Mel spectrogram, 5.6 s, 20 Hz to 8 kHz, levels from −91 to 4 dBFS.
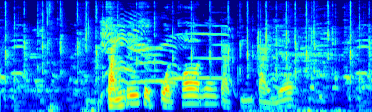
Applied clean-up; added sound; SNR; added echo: classical method WPE with log-MMSE.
